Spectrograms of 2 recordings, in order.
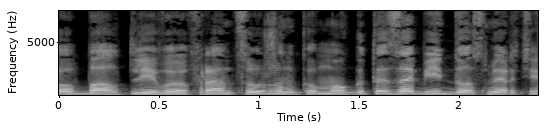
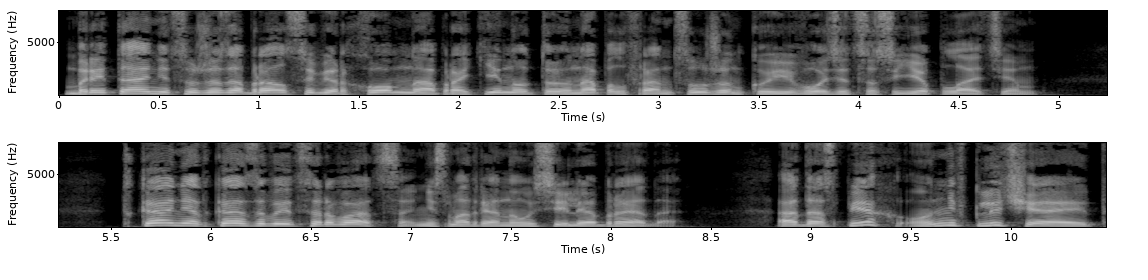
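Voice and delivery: plain reading voice

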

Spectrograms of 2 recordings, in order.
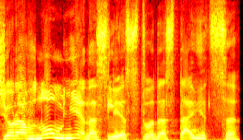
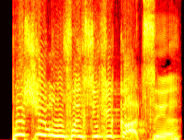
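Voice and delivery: higher, feigned innocent surprise; mock surprise; 13 semitones higher, 3 dB louder than usual. A narrator's reading. Marina feigns surprise at Olga, higher innocent question. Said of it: "удивилась Марина".

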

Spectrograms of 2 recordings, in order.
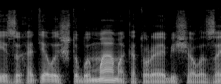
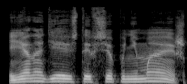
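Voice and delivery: apologetic woman; 11 semitones higher than usual. A narrator's reading. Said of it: "виноватому тону".

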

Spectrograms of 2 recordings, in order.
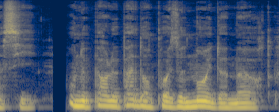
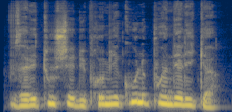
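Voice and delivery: higher, keen congratulation; enthusiastic approval; 6 semitones higher than usual. A narrator's reading. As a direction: praise the doctor's insight with lifted voice. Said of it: "sous le nom du voyageur enthousiaste". (félicitations enthousiastes, voix plus haute)

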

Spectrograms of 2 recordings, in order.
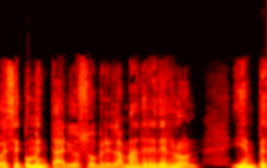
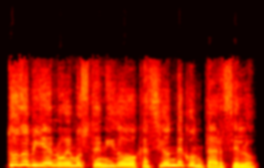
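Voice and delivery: defensive; 5 dB louder than usual. Acted. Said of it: "que se defendió".

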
